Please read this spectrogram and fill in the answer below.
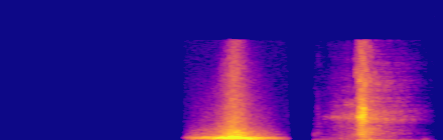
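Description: Sound effects for an animated logo ending: a short swelling whoosh about a second in, then a brief pop near the end.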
